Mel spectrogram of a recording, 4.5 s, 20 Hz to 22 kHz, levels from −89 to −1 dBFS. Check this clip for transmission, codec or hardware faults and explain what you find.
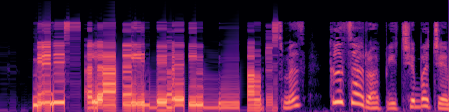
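Two faults are present: a robotic buzz over the first part of the clip and low-bitrate codec damage throughout.

From 0.01 s to 2.80 s the speech takes on a robotic sound from repeated short buffers. The likely cause is new audio reaching the playback side too slowly, with the gaps filled by replaying one short buffer again and again while most of the real signal is skipped. Each repeat lasts about 10.7 ms, so the repetition imposes a fixed, metallic buzz at 93.8 Hz that roughly tracks the speech.

Across the whole clip there is audible AAC compression, likely AAC-LC at a low rate in the region of 32 kbps. To save bits the encoder has lowered its cut-off and quantised the remaining bands coarsely, so the speech sounds dull and muffled, with a smeared, warbling texture on sustained sounds and sibilants.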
